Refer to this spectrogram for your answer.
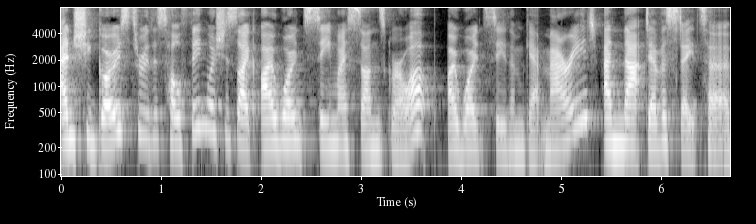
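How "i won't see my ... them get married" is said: usual speaking voice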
